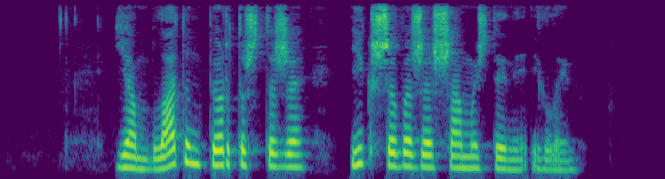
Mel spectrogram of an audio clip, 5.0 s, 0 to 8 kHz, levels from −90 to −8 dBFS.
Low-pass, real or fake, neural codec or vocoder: 7.2 kHz; real; none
